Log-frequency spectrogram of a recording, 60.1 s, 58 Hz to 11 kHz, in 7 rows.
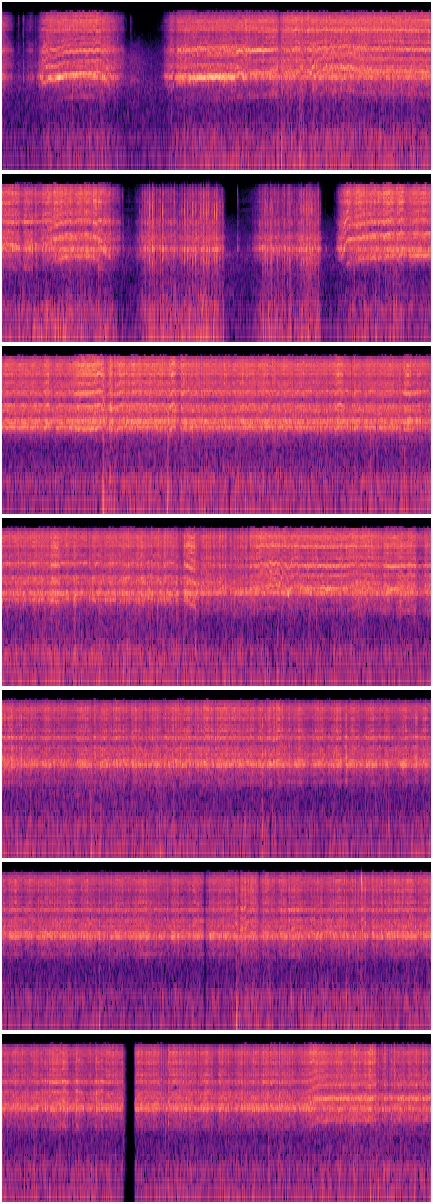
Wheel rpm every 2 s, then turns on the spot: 80, 50, 150, 160, 170, 100, 40, 60, 220, 230, 230, 240, 230, 230, 220, 160, 170, 160, 160, 160, 160, 160, 160, 160, 160, 160, 160, 160, 170, 200.
12-14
